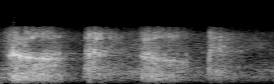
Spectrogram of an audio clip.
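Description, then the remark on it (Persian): Loud, rough snoring from a person asleep at night rattles out in four throaty bursts with short gaps between them, harsh and growling in tone, with no talking alongside. “نصف شب از خواب بلند میشه نگاه میکنه میبینی یه نفر جفتش خواب عین شطور داره خور و پف میکنه”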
